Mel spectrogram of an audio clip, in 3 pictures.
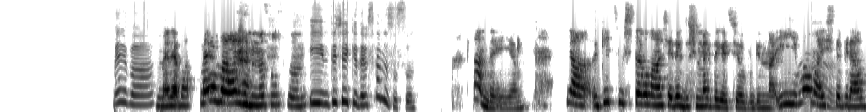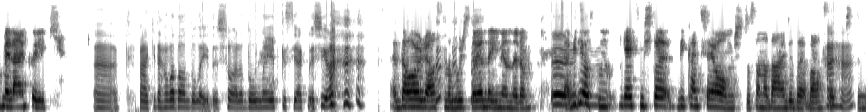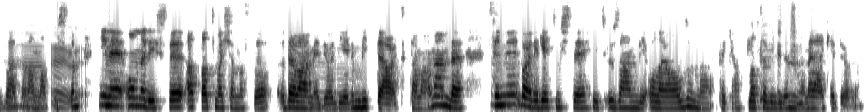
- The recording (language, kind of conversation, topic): Turkish, unstructured, Geçmişte sizi üzen bir olayı nasıl atlattınız?
- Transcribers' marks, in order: distorted speech; joyful: "Merhaba"; chuckle; other background noise; tapping; chuckle; laughing while speaking: "Evet evet"; sad: "Ya!"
